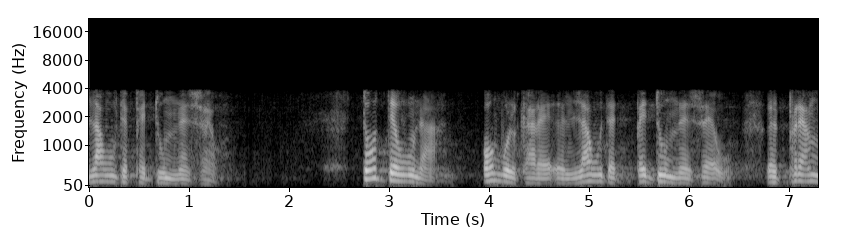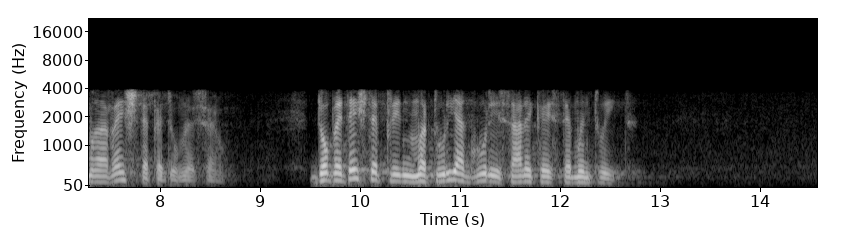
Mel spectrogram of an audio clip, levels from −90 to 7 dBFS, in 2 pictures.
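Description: Throughout, the speech sounds thin, rough and faintly synthetic, with nothing above 3.7 kHz. This is iLBC codec damage from coding each 20 ms frame independently.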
